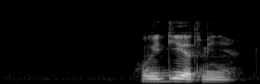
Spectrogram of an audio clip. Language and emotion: Russian, angry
